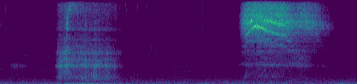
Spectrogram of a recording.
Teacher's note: You cannot hear the sound of my voice. And that is because these are unvoiced fricatives.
